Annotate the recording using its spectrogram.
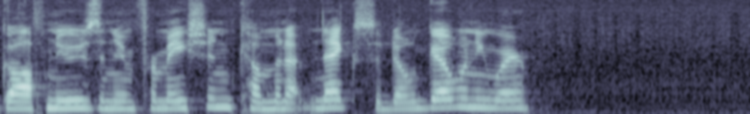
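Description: A woman speaks brightly and close to a microphone.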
